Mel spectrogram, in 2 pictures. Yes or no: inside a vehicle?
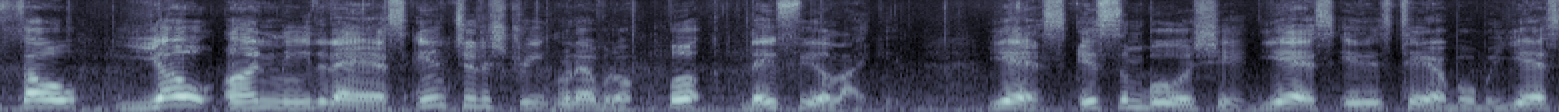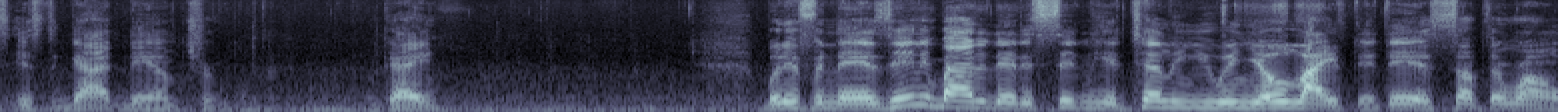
yes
